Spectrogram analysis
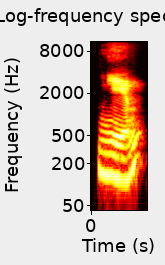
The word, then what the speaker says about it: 念: I A N ini dia bacanya jadi kayak Inggris ya. I E N. Nien.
